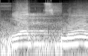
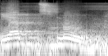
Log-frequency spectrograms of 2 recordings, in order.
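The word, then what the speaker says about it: يتلو: Pada lafal yatlu ada bunyi ta yang disukunkan. Cara membacanya adalah dengan menyesuaikan daripada makhraj dan sifat huruf ta. Eh, maaf, sifat huruf ta yang paling menonjol dalam ketika dia sukun adalah sifat syiddahnya, yaitu tertahannya suara. Dan langkah kedua yaitu adalah sifat hamusnya, mengalirnya nafas.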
